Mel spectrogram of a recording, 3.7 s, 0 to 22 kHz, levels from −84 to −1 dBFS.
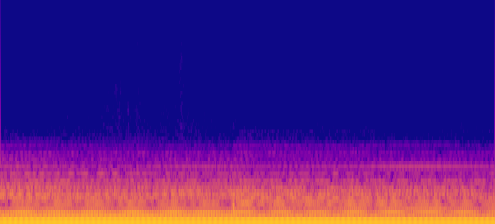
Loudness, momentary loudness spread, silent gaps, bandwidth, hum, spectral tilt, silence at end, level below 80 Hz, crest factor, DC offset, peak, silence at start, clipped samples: -17 LUFS; 2 LU; none; 1.4 kHz; none; -14.5 dB/octave; 0 s; -18 dBFS; 8 dB; under 0.1%; -6 dBFS; 0 s; under 0.1%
